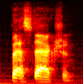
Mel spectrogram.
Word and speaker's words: BSTAXN: It is a new line of 5-inch scale action figures known as BSTAXN, pronounced Best Action.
